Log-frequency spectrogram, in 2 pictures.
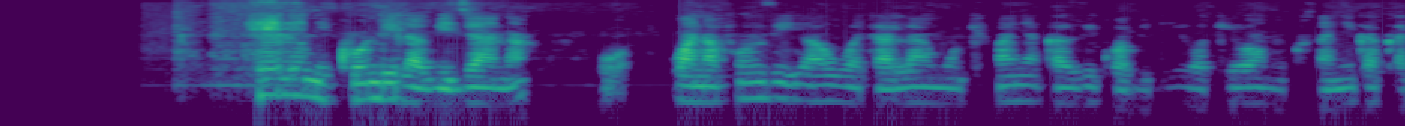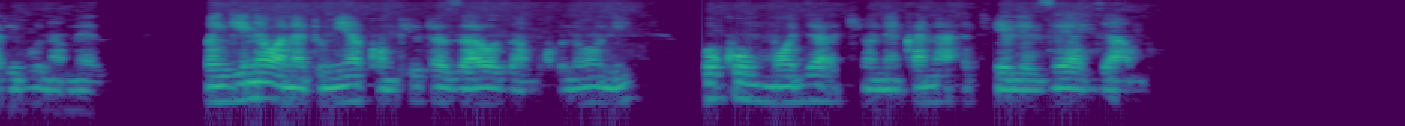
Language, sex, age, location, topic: Swahili, male, 18-24, Nairobi, education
